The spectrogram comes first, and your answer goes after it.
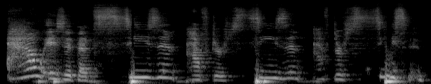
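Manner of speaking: slow, drawn-out disbelief; exasperated rant. Real, not acted. Co-host ranting about a reality star's stylist, slowly and emphatically exasperated. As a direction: drag out each phrase for emphasis.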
